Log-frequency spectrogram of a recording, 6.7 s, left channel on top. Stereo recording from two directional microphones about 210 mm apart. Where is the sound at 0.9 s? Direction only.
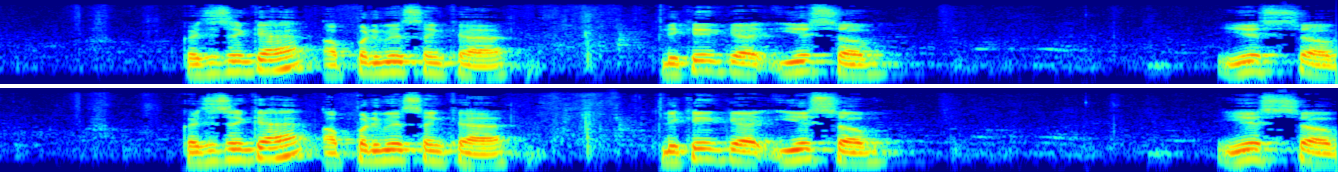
30° right (ahead or behind).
